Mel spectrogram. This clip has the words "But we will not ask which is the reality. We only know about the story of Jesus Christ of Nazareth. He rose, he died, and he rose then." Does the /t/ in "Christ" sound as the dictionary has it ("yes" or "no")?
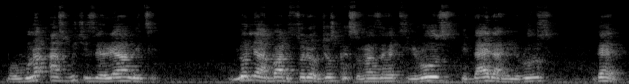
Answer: no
